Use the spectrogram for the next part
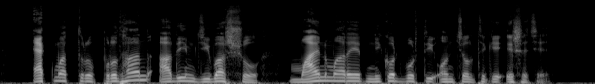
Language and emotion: Bengali, neutral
